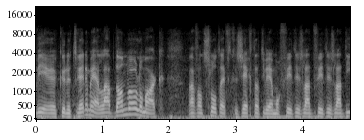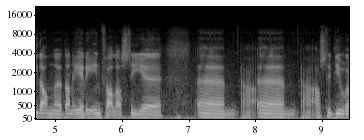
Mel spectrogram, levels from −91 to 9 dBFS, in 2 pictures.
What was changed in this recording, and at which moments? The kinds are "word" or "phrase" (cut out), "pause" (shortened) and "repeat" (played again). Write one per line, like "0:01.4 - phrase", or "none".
0:04.2 - repeat
0:08.0 - repeat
